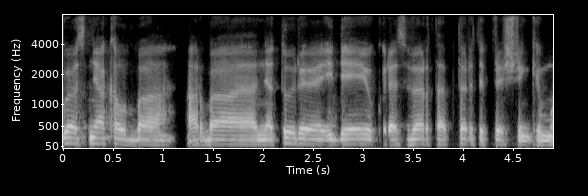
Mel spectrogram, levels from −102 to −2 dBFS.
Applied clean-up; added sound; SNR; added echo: neural mask model Resemble Enhance denoiser.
